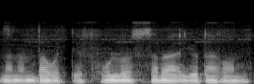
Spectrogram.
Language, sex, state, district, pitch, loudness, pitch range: Chakma, male, Tripura, Unakoti, 95 Hz, -16 LUFS, 95-100 Hz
